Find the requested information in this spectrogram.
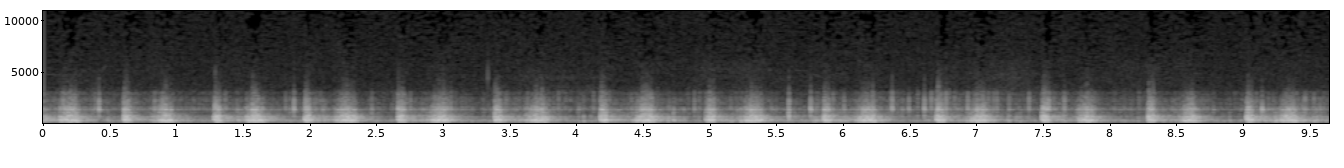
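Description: Regular heart sounds at about 76 beats a minute, each with a mid-systolic click and a late systolic murmur rising to the second sound: mitral valve prolapse.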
